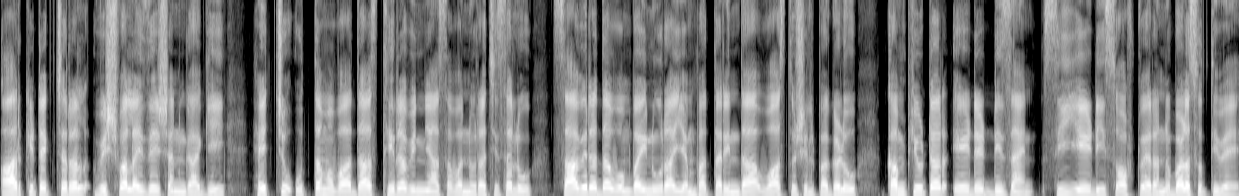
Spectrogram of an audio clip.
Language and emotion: Kannada, neutral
